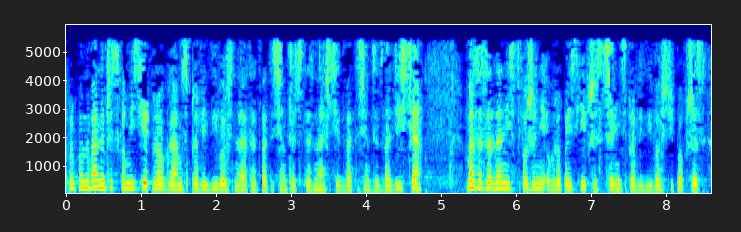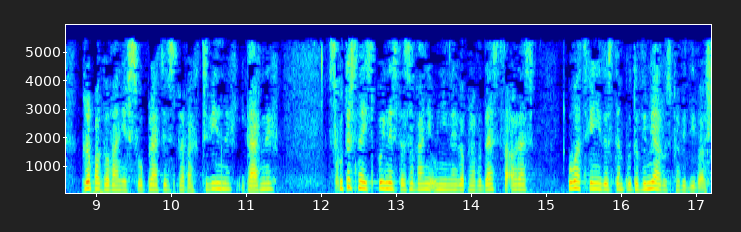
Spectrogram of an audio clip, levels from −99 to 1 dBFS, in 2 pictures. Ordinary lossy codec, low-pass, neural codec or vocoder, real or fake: MP3, 24 kbps; 5.4 kHz; none; real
